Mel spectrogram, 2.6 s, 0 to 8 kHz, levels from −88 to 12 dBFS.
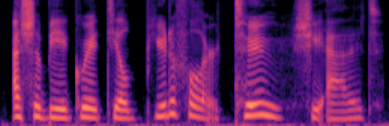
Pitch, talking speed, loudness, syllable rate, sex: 225 Hz, 230 wpm, -19 LUFS, 5.9 syllables/s, female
